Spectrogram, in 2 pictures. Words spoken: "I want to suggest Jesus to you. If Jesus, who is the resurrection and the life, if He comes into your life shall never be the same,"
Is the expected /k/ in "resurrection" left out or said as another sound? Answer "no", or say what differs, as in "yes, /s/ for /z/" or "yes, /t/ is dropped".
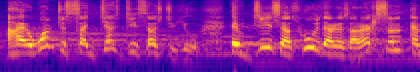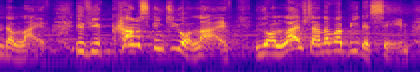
no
